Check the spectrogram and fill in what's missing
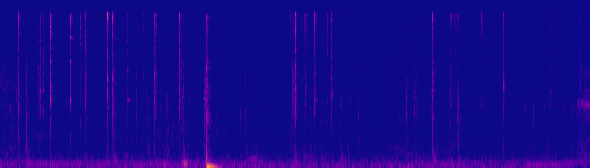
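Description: Fingertips fold and flip the thin hinged clear plastic tiles of a small folding puzzle, printed with red-yellow rings, on a terry towel. Many light, crisp clicks sound as the tiles meet, with one louder snap near the middle, over a steady low hum.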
